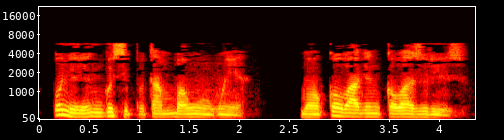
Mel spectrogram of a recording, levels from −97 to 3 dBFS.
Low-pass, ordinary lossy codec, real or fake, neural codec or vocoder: 7.2 kHz; MP3, 24 kbps; fake; vocoder, 22.05 kHz, 80 mel bands, Vocos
